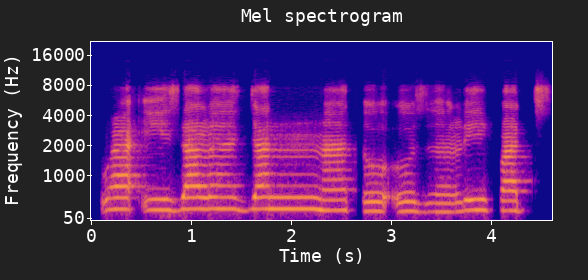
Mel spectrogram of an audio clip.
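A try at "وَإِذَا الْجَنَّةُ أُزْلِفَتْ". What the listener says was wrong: Nah, wa idalnya kok ada e-nya di situ. Wa idal. Putusin aja, putus. Wa idal. Wa idal jannatu uzlifat. Wa idal jannatu uzlifat. Lepas aja. Wa idal.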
